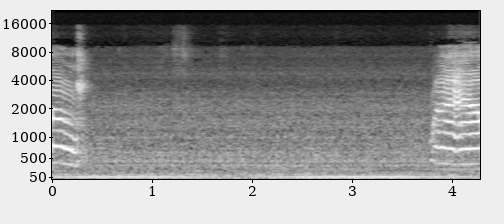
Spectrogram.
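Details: A pet cat reacting after hearing stray cats fighting outside: two harmonic meows, one at the start and one at the end, with quiet indoor room hum between them.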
